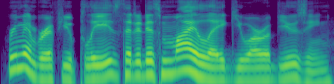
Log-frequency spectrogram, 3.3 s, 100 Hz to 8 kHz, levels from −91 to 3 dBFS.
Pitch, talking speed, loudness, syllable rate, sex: 145 Hz, 215 wpm, -18 LUFS, 5.6 syllables/s, male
